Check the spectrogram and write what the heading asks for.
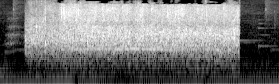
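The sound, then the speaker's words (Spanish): A steady burst of applause from a small group welcoming a first-time guest on a program, dense and even, lasting about two seconds before stopping abruptly, with no voices over it. “Uh, aplausos.”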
